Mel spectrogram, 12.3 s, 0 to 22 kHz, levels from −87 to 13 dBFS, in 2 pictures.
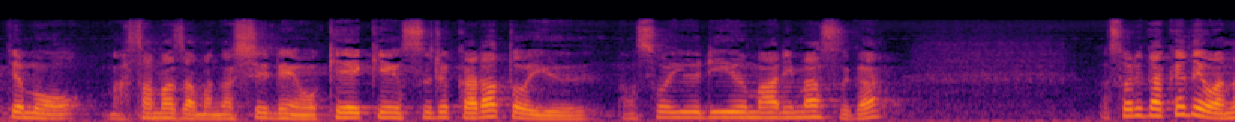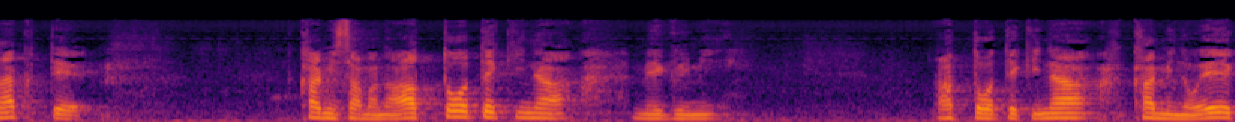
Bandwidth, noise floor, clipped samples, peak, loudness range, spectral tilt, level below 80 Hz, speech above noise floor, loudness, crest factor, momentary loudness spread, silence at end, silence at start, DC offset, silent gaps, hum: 11.5 kHz; -47 dBFS; under 0.1%; 0 dBFS; 3 LU; -5.5 dB/octave; -48 dBFS; 29 dB; -19 LUFS; 20 dB; 11 LU; 0 s; 0 s; under 0.1%; none; none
